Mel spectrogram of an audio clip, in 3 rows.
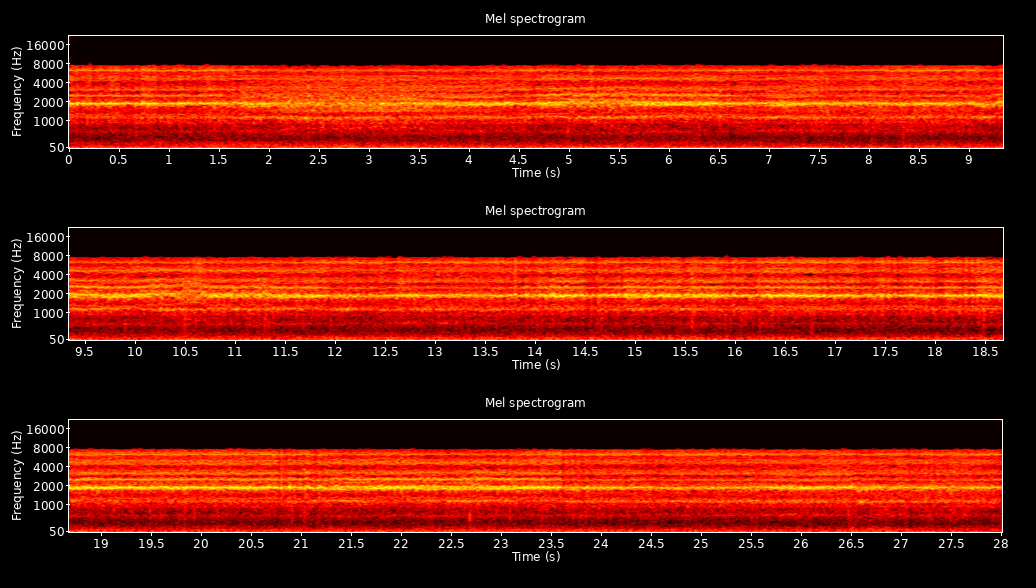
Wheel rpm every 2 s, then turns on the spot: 160, 160, 160, 160, 160, 160, 160, 160, 160, 160, 160, 170, 160, 160.
none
